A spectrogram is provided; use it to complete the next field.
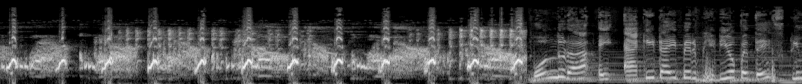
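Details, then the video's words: A White-breasted waterhen gives harsh, croaking notes repeated about twice a second for five seconds, then music with sustained wavering tones takes over. "ডাহুক পাখির ডাক | Dahuk Pakhir Dak | Waterhen Sound | Jal Murgi Awaaz | Waterhen Call"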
